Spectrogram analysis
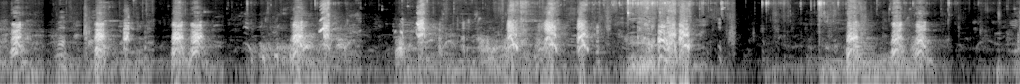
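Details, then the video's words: At a dog park, a wolfdog threatens a man with repeated sharp barks, often in pairs or triplets, steadily throughout, mixed with human voices. "Wolf Dog Threatens Man At Dog Park"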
